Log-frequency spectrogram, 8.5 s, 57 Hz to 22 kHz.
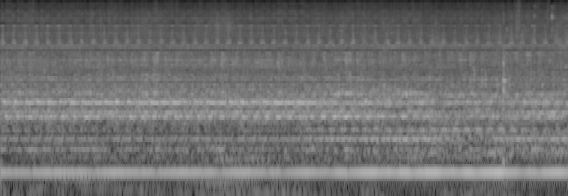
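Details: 1970 Harley-Davidson XLCH Ironhead Sportster, kickstart rigid bobber build, after a blue object was found in the carb float bowl and oil added: lumpy, uneven V-twin beat with a steady low drone, no knocking or clatter; runs clean and healthy.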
